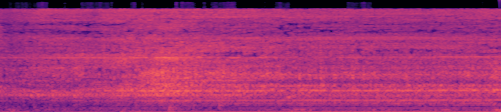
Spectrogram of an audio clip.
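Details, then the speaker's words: Electric oil extractor pump sucking engine oil through the dipstick tube: steady pump hum that lifts and roughens partway as it starts drawing air and struggles with the last oil; pan nearly empty. "Alright, it's trying to suck the rest of the oil out. I can tell it's struggling to get the last bit of it out."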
